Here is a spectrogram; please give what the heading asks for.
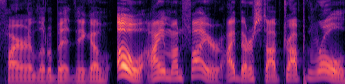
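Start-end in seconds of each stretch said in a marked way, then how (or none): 1.1-3.5 bad fake Russian accent, slow and high. Retelling what burning mobsters say, in a really bad Russian accent. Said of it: "In a really shitty Russian accent".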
